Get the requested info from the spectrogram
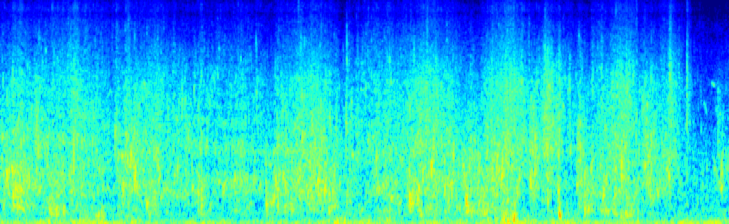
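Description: Shallow river water splashing and rushing, with many small irregular splashes as a cast net is hauled in by hand.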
